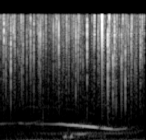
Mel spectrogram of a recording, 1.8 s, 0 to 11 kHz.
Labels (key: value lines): label: biophony
recorder: SoundTrap 300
